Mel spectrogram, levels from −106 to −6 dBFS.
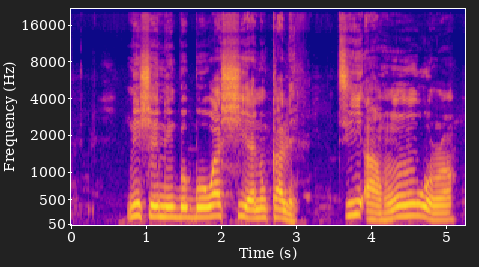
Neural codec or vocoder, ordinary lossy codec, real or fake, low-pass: none; none; real; none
